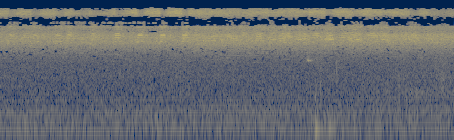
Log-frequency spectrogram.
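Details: Hexacentrus japonicus katydid, an insect active as an adult from early summer to autumn, producing a dense, continuous high-pitched buzzing trill with a faint pulsing texture that stays steady throughout, with no other clear sounds.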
